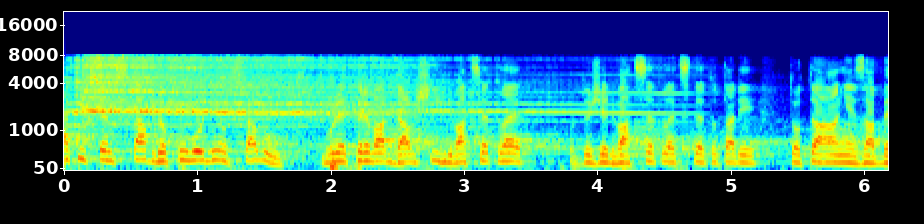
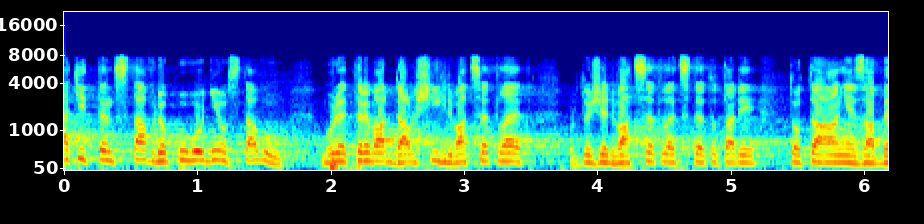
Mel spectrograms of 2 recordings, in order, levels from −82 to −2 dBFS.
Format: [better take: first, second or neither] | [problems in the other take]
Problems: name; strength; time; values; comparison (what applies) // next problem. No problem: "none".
second | background sound (Screech); 5 dB below the speech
